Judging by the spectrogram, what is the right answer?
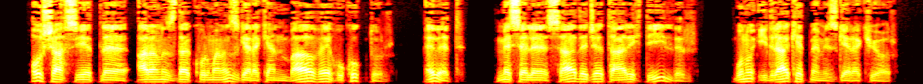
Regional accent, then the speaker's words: Horasan, Erzurum, Turkey; Ben Erzurum Horasanlıyım. Yetiştiğimiz zemin, peygamber sevgisinin, peygamber aşkının çokça konuşulduğu bir zemindi.

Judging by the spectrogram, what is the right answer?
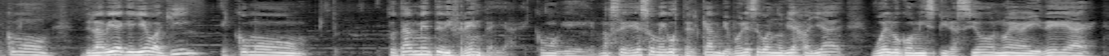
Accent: Chile; born there; Yo nací en Chile y llegué a los 3 años.

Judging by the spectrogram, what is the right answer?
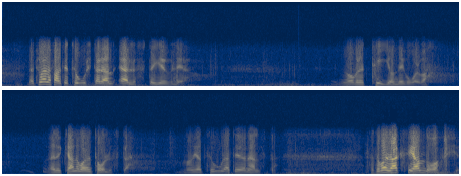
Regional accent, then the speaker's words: Stockholm, Stockholm County, Sweden; accent: Standard Swedish; Jag är ju en stockholmare. Men jag bor i alla fall bosatt i Dalarna. Men jag är absolut inte någon dalmas ursprungligen. Och jag är alltså från Stockholm. Talar i rikssvenska.

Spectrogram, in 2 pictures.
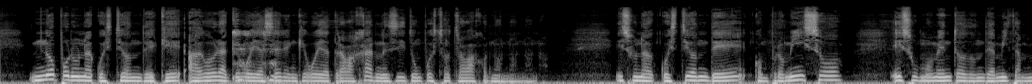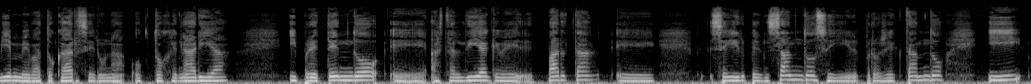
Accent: Argentina; soy locutora nacional argentina.

